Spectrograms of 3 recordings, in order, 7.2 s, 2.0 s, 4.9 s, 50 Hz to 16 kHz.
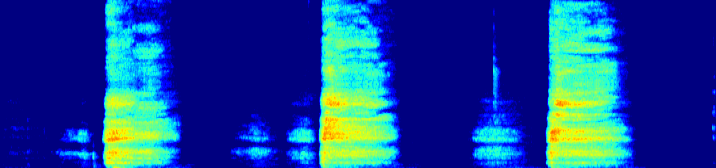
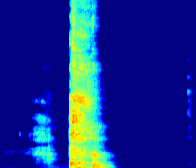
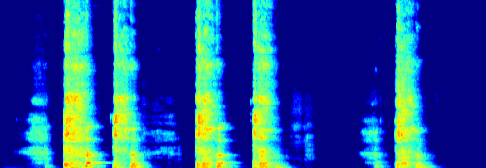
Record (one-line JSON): {"exhalation_length": "7.2 s", "exhalation_amplitude": 32768, "exhalation_signal_mean_std_ratio": 0.38, "cough_length": "2.0 s", "cough_amplitude": 32768, "cough_signal_mean_std_ratio": 0.32, "three_cough_length": "4.9 s", "three_cough_amplitude": 32768, "three_cough_signal_mean_std_ratio": 0.43, "survey_phase": "beta (2021-08-13 to 2022-03-07)", "age": "18-44", "gender": "Female", "wearing_mask": "No", "symptom_none": true, "smoker_status": "Never smoked", "respiratory_condition_asthma": false, "respiratory_condition_other": false, "recruitment_source": "REACT", "submission_delay": "1 day", "covid_test_result": "Negative", "covid_test_method": "RT-qPCR", "influenza_a_test_result": "Negative", "influenza_b_test_result": "Negative"}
